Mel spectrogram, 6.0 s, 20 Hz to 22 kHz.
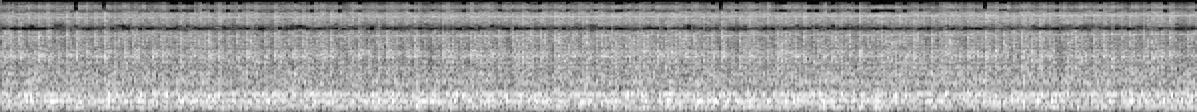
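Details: Indesit IWC71453 7 kg washing machine on a test spin aiming for 1400 rpm: steady coarse gritty roar while the drum spins; drum bearings completely gone, drum eating into the plastic tub.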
